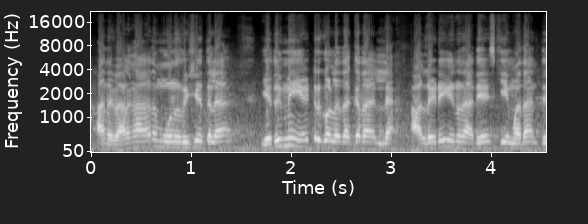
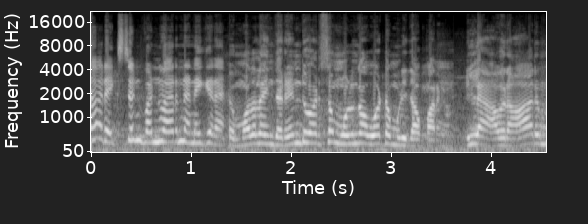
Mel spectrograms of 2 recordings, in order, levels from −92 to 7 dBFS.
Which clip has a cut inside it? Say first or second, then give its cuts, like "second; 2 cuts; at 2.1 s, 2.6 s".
second; 2 cuts; at 1.4 s, 3.6 s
